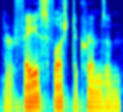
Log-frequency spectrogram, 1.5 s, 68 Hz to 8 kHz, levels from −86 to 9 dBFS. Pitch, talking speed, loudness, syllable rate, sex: 85 Hz, 195 wpm, -17 LUFS, 4.6 syllables/s, male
